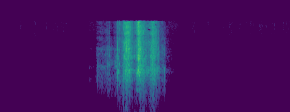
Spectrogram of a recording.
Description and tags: S Shake Pill Bottle
shaking a bottle of pills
